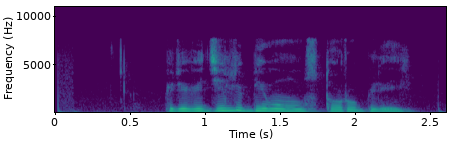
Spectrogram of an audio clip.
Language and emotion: Russian, neutral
